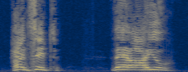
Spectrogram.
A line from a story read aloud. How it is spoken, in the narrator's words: he screamed wildly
